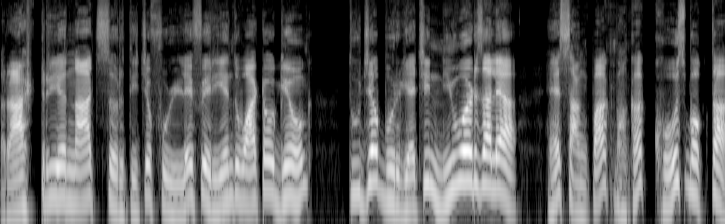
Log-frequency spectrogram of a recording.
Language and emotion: Goan Konkani, happy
